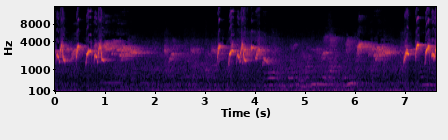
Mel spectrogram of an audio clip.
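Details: Red-whiskered bulbul singing in bursts of bright, chattering, warbled phrases with sharp rising notes, separated by quieter stretches of softer twittering over a low background hum.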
